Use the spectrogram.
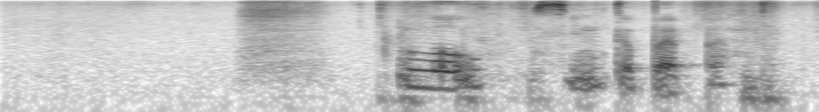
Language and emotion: Russian, sad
